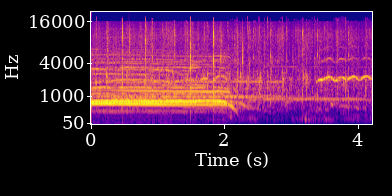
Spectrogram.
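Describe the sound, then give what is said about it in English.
Audience applause and cheering for Eddie Izzard at Crooks Social Club: a steady wash of clapping and cheers with voices mixed in, loud at first and easing slightly after about two seconds. “Please put your hands together for Eddie Izzard!”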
